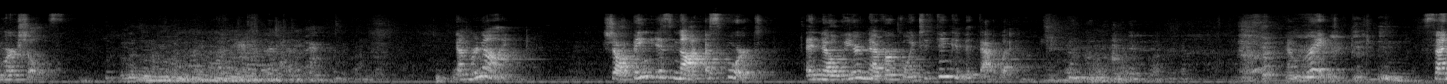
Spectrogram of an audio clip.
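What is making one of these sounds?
A middle-aged woman speaks calmly into a microphone in a reverberant room.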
